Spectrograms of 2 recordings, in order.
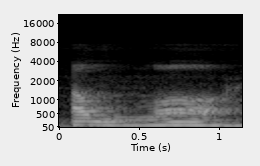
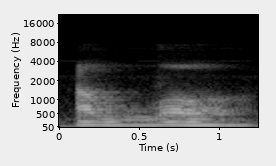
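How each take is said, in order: The two takes are said the same way.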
